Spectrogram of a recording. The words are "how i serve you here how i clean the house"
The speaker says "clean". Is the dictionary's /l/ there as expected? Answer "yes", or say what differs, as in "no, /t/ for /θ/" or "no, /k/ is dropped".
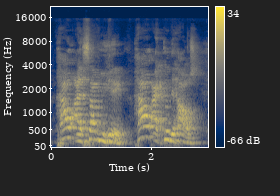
no, /l/ is dropped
